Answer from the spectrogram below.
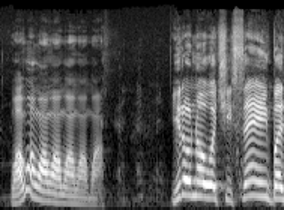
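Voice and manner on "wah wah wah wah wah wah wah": droning wah wah, falling lower; Charlie Brown's teacher. Retold or imitated. Pastor mimics the teacher's droning wah sounds to the congregation. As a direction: mimic the cartoon teacher trailing off. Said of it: "Charlie Brown when he's talking to his teacher".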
